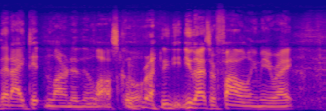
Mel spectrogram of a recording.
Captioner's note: laughs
